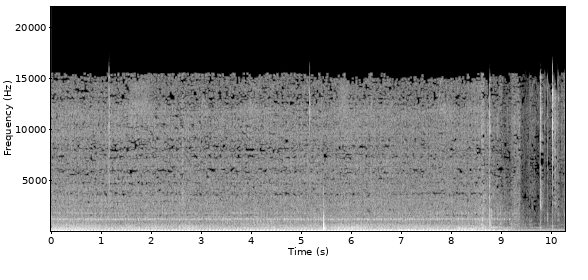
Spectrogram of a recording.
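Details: Honda Beat FI running with the corroded battery disconnected. The idle putters evenly at about three and a half beats a second with no stumbles or misses, then shuts off cleanly. Its earlier hunting idle and stalling on throttle were traced to intermittent battery current.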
